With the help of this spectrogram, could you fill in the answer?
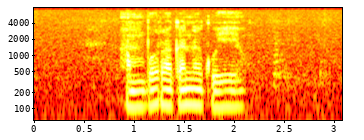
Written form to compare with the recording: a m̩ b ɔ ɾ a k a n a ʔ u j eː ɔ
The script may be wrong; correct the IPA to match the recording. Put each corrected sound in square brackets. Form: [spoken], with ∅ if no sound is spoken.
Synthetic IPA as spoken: a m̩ b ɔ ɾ a k a n a [k] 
